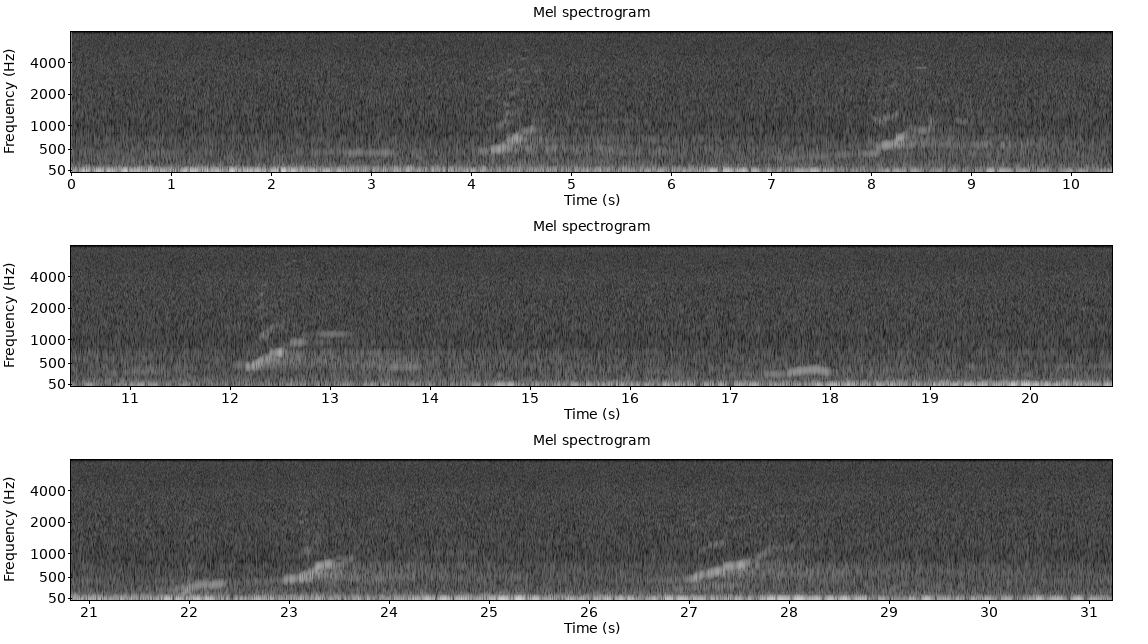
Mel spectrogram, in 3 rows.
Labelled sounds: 4.4	4.7	humpback whale, 0.80 to 0.99 kHz
8.0	8.7	humpback whale, 0.80 to 1.3 kHz
12.5	13.2	humpback whale, 0.80 to 1.2 kHz
23.3	23.7	humpback whale, 0.80 to 0.96 kHz
27.1	28.1	humpback whale, 0.80 to 1.3 kHz

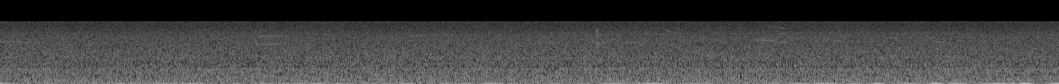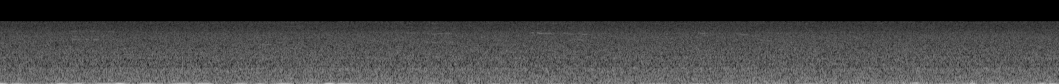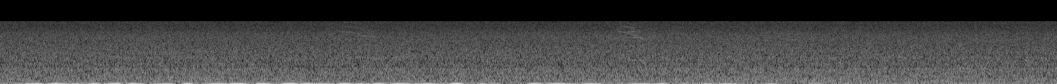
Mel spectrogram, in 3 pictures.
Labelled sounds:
7.6	7.9	Pacific white-sided dolphin, 2.7 to 3.1 kHz
11.3	11.7	Pacific white-sided dolphin, 4.6 to 4.9 kHz
15.9	16.1	Pacific white-sided dolphin, 4.2 to 4.5 kHz
27.4	27.6	Pacific white-sided dolphin, 4.2 to 4.7 kHz

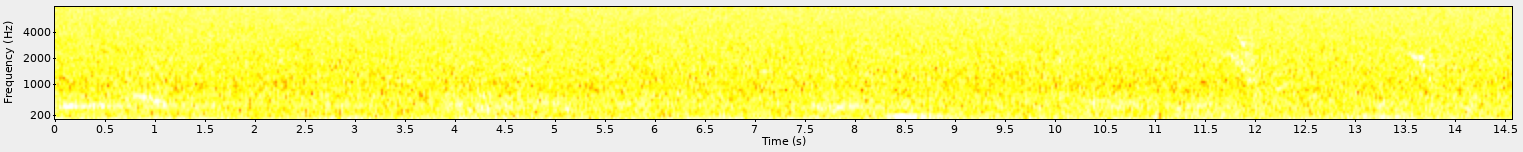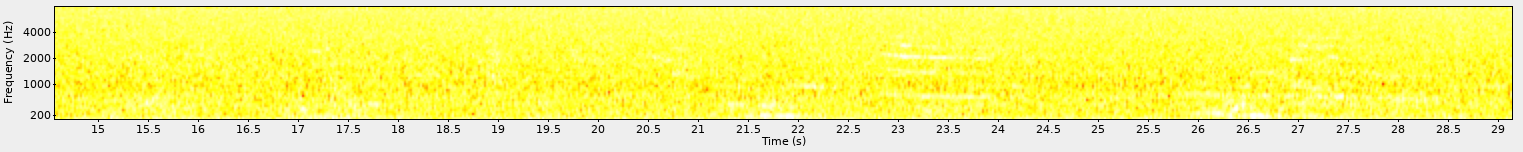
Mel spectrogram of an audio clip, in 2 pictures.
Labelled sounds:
3.3	3.6	humpback whale, 1.0 to 1.2 kHz
12.2	12.4	humpback whale, 0.83 to 1.1 kHz
20.7	21.0	humpback whale, 1.2 to 1.5 kHz
21.9	23.6	humpback whale, 0.90 to 2.3 kHz
26.6	27.1	humpback whale, 1.2 to 2.0 kHz

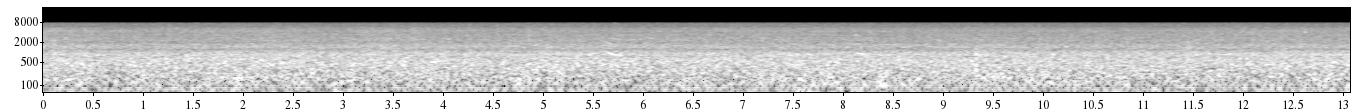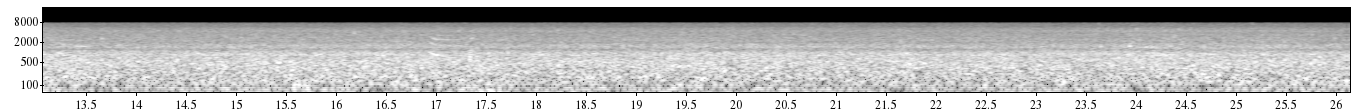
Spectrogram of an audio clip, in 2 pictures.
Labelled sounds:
17.0	17.3	killer whale, offshore, call OFF17, 2.3 to 2.7 kHz

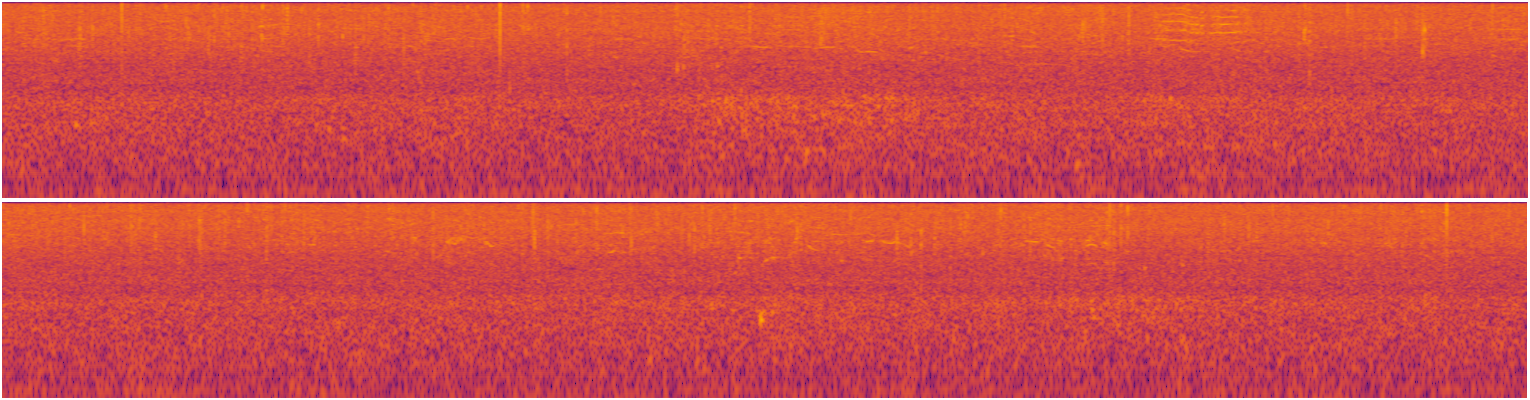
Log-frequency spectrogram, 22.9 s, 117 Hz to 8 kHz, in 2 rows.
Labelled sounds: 8.6	9.3	Pacific white-sided dolphin, 3.4 to 4.2 kHz
18.0	18.3	Pacific white-sided dolphin, 3.0 to 3.5 kHz

